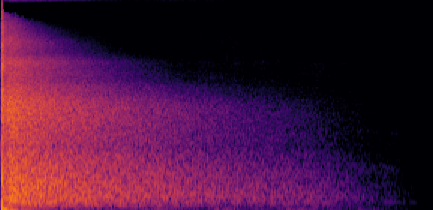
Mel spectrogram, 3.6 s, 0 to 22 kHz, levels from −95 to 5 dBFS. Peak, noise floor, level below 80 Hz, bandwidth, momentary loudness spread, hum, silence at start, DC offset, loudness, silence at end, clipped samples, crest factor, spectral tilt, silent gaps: -2 dBFS; -78 dBFS; -50 dBFS; over 20 kHz; 26 LU; none; 0 s; under 0.1%; -25 LUFS; 1.6 s; under 0.1%; 26 dB; -2 dB/octave; none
